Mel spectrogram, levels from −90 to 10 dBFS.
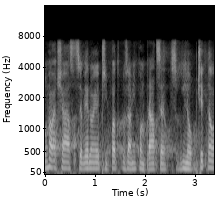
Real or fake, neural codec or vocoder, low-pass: fake; codec, 16 kHz, 1 kbps, FreqCodec, larger model; 7.2 kHz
